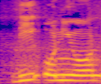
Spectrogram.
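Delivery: দি onion, with দি said as "dee"; "the" as দি before vowel. Shown as a demonstration. Teacher giving a vowel example, দি onion with "dee". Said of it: "তখন আমরা দি বলবো".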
